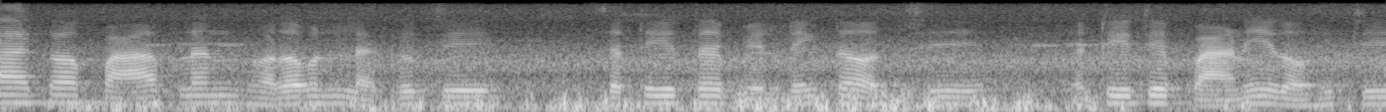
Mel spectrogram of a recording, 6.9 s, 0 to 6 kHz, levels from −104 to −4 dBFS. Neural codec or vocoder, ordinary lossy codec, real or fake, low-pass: none; AAC, 48 kbps; real; 5.4 kHz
